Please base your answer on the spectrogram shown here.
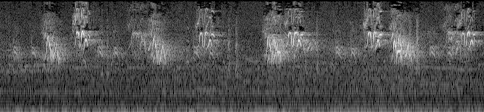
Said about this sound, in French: Par exemple, si on est attentif, on reconnaîtra facilement le passereau le plus commun et le plus connu de nos villes, le moineau domestique.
